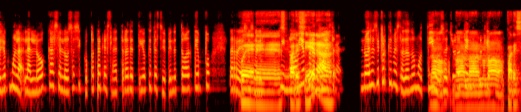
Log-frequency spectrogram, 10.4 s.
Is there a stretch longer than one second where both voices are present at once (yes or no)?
yes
